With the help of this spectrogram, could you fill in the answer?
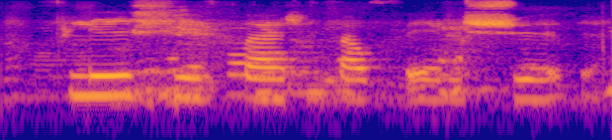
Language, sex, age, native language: Icelandic, female, 9, Icelandic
